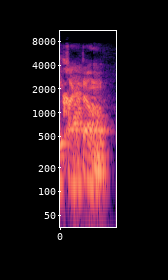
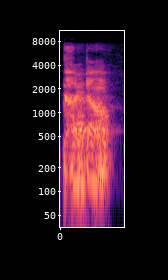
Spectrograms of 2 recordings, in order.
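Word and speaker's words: घट: And you should not say katam, it's ghatam.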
